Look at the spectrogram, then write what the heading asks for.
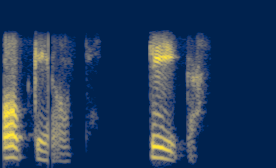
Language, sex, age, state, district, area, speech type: Sindhi, female, 60+, Maharashtra, Thane, urban, conversation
